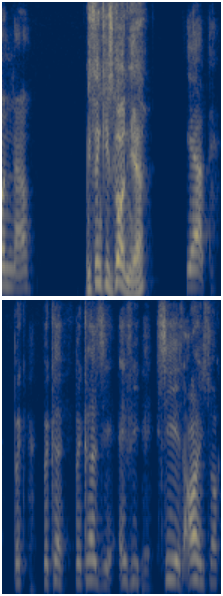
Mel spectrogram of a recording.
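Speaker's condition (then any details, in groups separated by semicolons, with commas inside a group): Cerebral palsy; frequent hospital stays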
